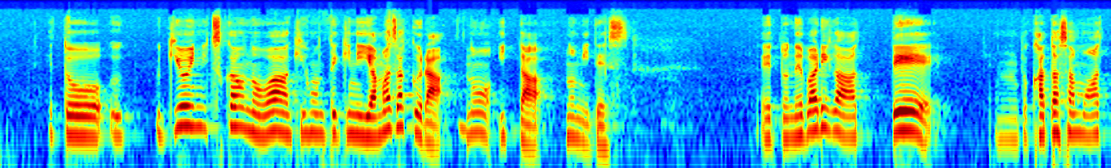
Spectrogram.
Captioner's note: speaking japanese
